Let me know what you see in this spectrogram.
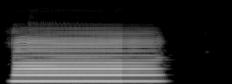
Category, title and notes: Instrument samples > Wind
Clarinet Sustained D3
Clarinet D3 (written as E3). Use this sample however, you want by looping sampling. Recorded using Laptop microphone. A real sample
Clarinet, Sustained, Wind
